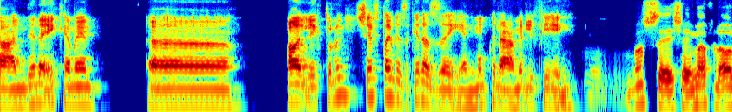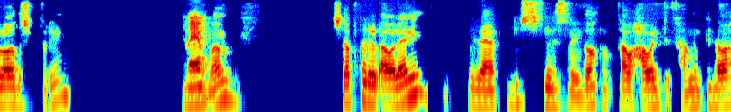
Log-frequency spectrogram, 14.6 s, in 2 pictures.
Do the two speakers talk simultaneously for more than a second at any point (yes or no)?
no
